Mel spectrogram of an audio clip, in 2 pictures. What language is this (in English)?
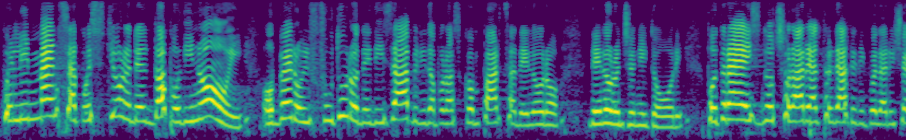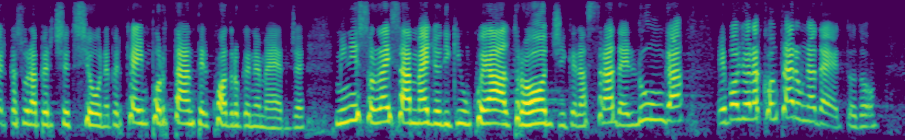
Italian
